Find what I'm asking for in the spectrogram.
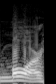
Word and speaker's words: mor: They made the connection because the root word for Moriah, Mount Moriah, the root word there in that word is mor, M-O-R, pronounced more. And the word more, Hebrew word more, is the Hebrew word for this gift, the gift of myrrh.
